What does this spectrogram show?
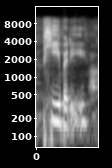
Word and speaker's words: Peabody: I grew up in Peabody oh super super tiny is that is that a town that's spelled differently than its name would suggest spelled p-e-e-b-u-d-d-y is how it sounds yes Peabody one Peabody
